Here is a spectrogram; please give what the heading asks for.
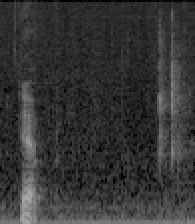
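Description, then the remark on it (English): A short burst of voice, then a few quick, faint keyboard clicks as someone types a hashtag into a post, over a steady low electrical hum. “And as I'm typing that, it's actually suggesting that as a campaign.”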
